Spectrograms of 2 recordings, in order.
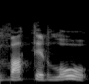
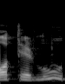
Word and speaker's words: Waterloo: ele é finalmente derrotado em Waterloo ou Waterloo, dependendo da pronúncia que você escolher para o nome da cidade.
